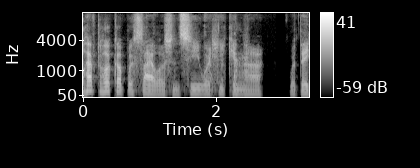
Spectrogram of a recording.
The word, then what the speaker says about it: Silas: So the name of the contact just comes across as Silas. But not actually silence, like ... No, Silas. Silas.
